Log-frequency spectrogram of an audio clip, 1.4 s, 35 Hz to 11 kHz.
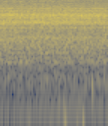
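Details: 1994 Mazda Proceed 4WD camper with a 2.6 L inline-four at 117,000 km, idling smoothly: a loud, steady high hiss comes from air rushing through the aftermarket-style air filter.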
